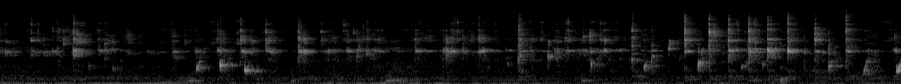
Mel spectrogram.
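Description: A metal utensil stirring and beating a liquid mixture in a glass bowl, clinking against the glass in quick, uneven taps.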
